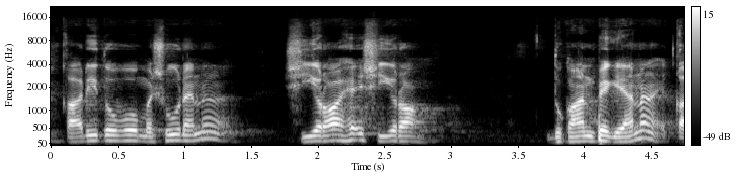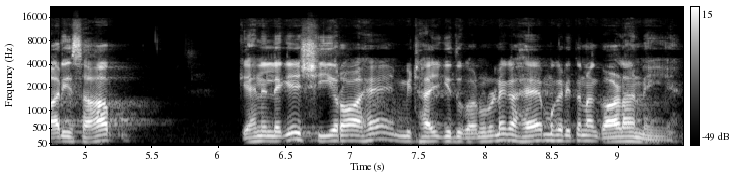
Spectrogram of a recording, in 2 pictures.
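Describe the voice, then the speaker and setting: A man's voice: medium pitch, bright, forceful tone. Man preaching in a reverberant hall. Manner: conversational, digressive, switches to quoted verses. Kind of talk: sermon.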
